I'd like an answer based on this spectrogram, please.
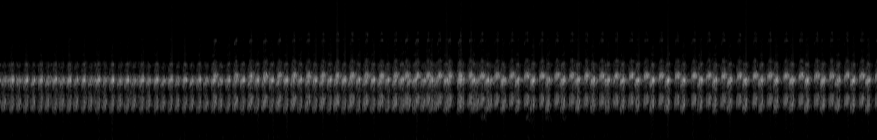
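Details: Many tree frogs calling together after dark at a forest pond in north-east Italy in the middle of April; quick, harsh, repeated croaks merge into an unbroken rhythmic rattle lasting throughout, otherwise quiet.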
